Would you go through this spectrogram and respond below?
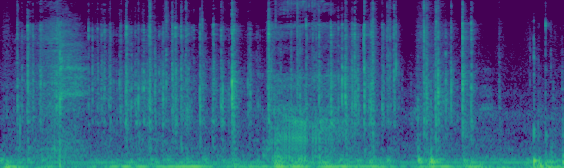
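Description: Rapid clattering keystrokes on a computer keyboard as a name is typed, close and continuous in quick irregular bursts, with faint room sound underneath.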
